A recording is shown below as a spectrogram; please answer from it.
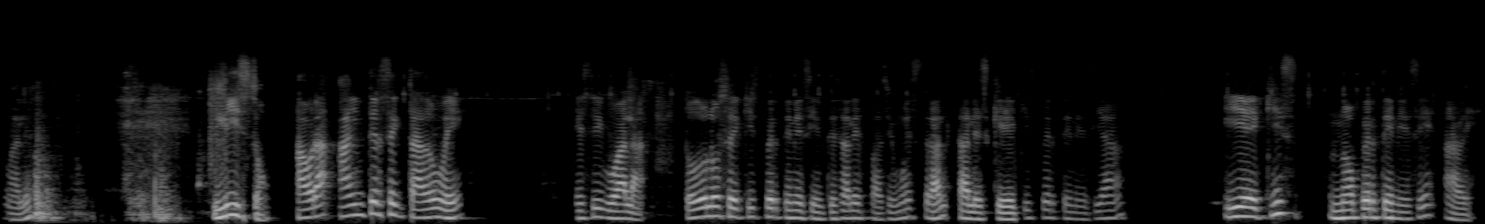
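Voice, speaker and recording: A man's voice: mid-range voice, slow, pauses often, a little mellow, muffled recording. Man teaching a live online class. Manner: explanatory, checks in with students often. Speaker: math teacher.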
